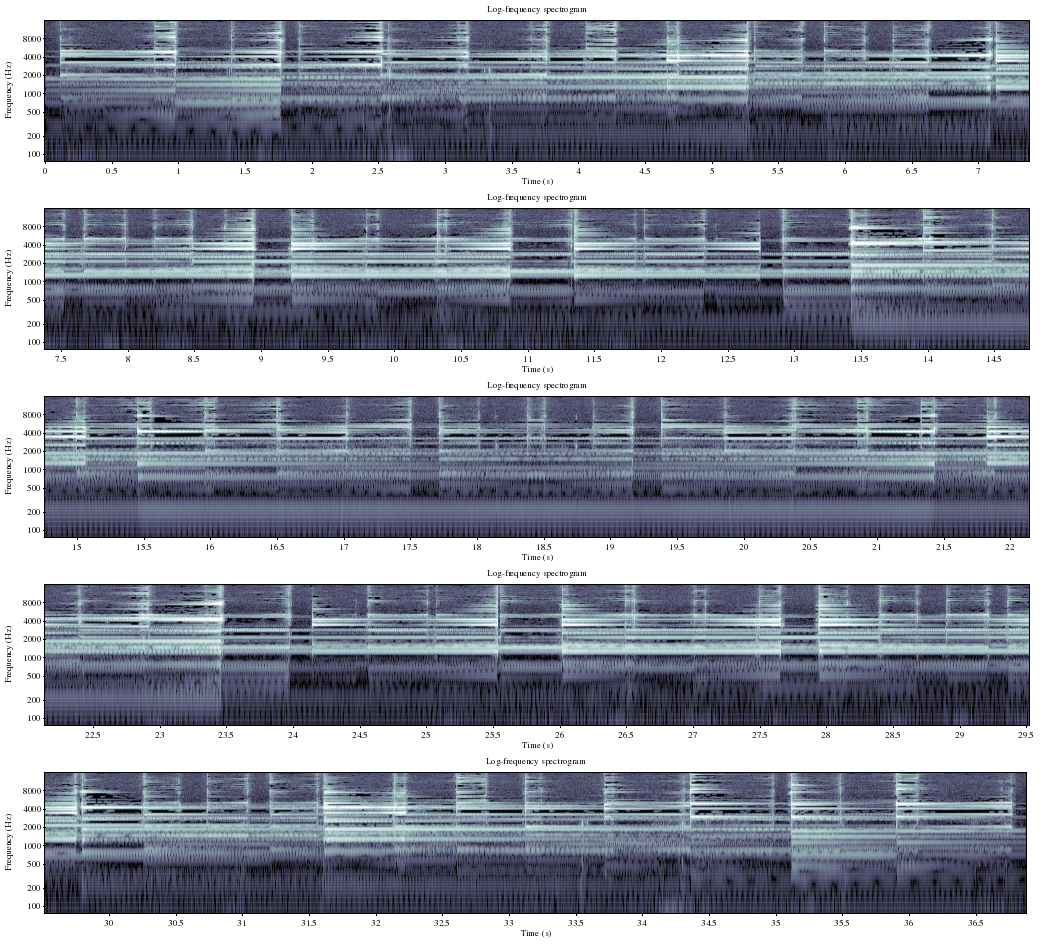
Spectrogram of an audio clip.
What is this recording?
Construction steel bars
Playing on galvanized steel supports for building small houses. Happened to touch one such in a shop for building small houses. Was surprised how nice sounds these raw steels had. Bought some of them, made a rig for holding them, and followed up with doing recordings of the crispy sounds. There are lots of metal stuff in the house building business, which produce harmonic vibrations.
